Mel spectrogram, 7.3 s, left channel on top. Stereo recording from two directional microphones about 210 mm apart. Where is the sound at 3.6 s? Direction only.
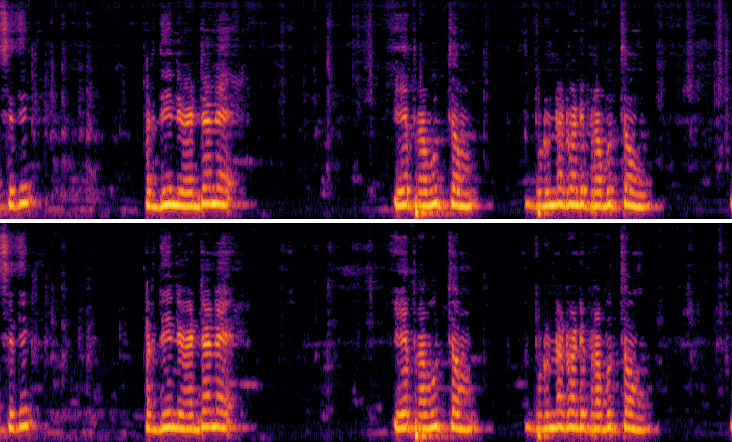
35° left (ahead or behind).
